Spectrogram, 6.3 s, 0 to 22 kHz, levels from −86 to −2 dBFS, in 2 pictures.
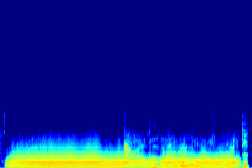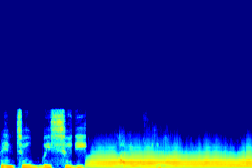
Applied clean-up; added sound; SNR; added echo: neural diffusion model UNIVERSE++.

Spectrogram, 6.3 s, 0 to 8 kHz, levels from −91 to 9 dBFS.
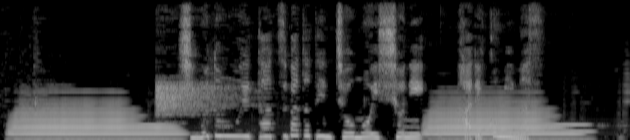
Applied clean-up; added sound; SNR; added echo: classical method Wiener filter.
